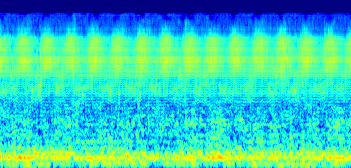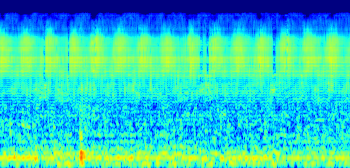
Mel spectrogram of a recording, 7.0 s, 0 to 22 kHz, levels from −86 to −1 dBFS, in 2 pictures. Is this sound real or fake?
fake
